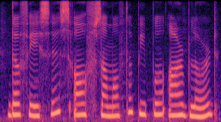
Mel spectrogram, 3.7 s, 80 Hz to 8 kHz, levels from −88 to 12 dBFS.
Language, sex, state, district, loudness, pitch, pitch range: English, female, Assam, Kamrup Metropolitan, -13 LUFS, 255 Hz, 235-270 Hz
